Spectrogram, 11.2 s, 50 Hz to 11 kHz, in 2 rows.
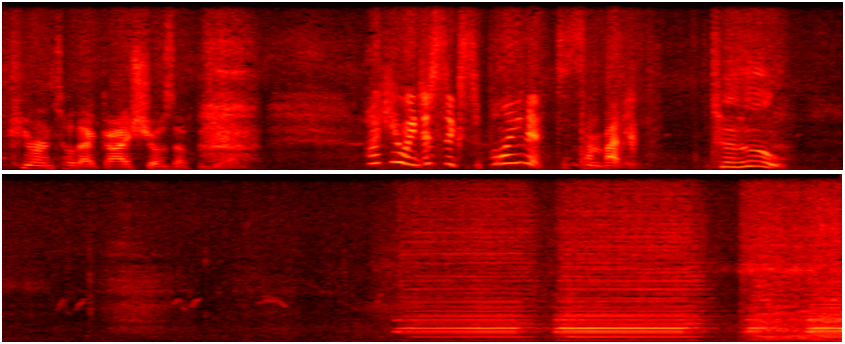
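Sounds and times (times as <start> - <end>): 
speech: 0.1 - 1.8, 2.4 - 5.3
old-fashioned fire engine horn blasts: 8.2 - 11.1.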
